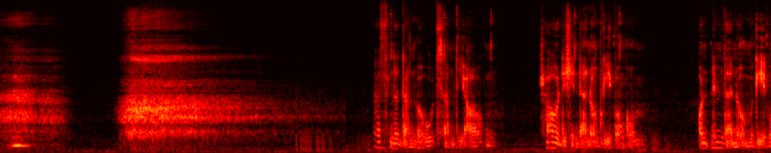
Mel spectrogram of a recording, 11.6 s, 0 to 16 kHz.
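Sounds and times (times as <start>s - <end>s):
deep breath in and out: 0.0s - 5.2s
speech: 0.2s - 0.6s, 5.7s - 7.5s, 8.1s - 9.8s, 10.5s - 11.5s.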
